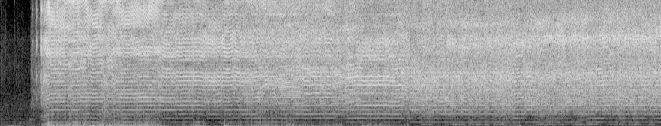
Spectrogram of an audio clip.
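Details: Oscillating bone saw cutting bone during graft harvest (STG, BPTB and QTB grafts demonstrated), a Langenbeck retractor holding tissue, before the graft is tapped loose: loud steady high whine starting up and cutting.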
